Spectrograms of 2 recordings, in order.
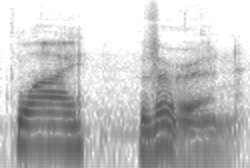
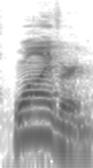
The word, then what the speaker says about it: wyvern: a wild wyvern wyvern how do you pronounce this y Vern pretty straight wyvern thank you very much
